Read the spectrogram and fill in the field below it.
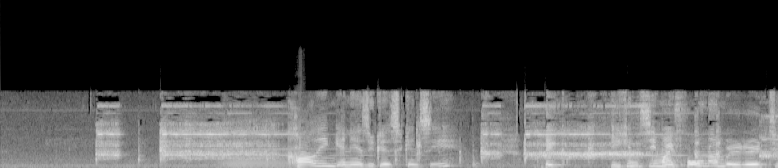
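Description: A phone rings with a loud ringtone.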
